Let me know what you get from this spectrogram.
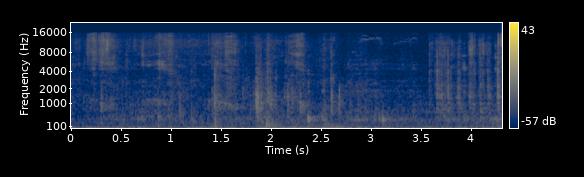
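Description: Close-miked eating: chewing McDonald's fries and biting into a burger, with small irregular crunches and mouth clicks and a denser crackle near the end.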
